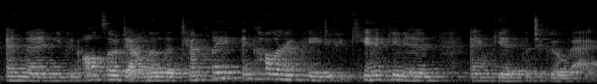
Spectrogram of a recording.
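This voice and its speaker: A woman's voice: on the low side, normal speed, slight background noise. Woman, thirties, children's library storyteller, read-aloud style, echoey hall, distant mic.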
